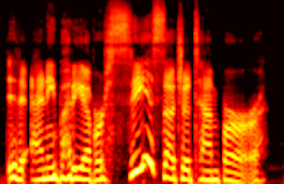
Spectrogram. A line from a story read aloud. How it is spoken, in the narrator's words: exclaimed the horrified Mrs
